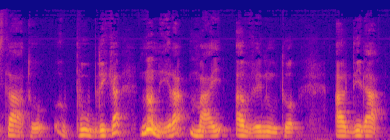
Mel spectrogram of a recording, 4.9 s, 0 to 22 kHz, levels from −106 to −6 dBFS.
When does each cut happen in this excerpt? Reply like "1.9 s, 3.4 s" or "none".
none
